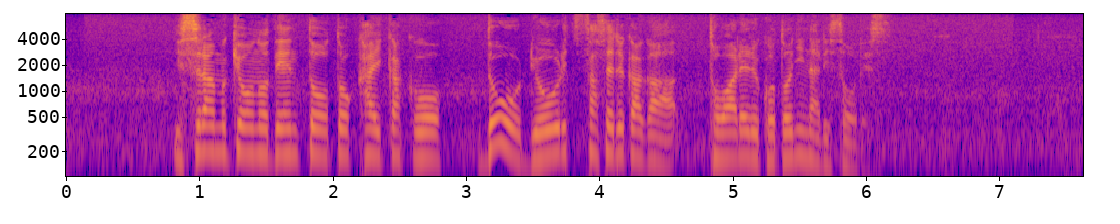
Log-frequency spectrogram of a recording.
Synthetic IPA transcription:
isɨɾamɯ̟kʲo̞ːno̞d̪ẽ̞nt̪o̞ːt̪o̞kaikakɯ̟o̞ | d̪o̞ːɾʲo̞ːɾʲit͡sɨ̥sase̞ɾɯ̟kaɡat̪o̞βaɾe̞ɾɯ̟ko̞t̪o̞ɲ̟inaɾʲiso̞ːd̪e̞sɨ̥

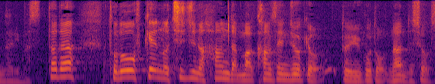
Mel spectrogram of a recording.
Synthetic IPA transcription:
ɲiaɾʲimasɨ̥t̪ad̪at̪o̞ɾo̞ːɸɯ̟̥kẽnːo̞t͡ɕiʑino̞hãnd̪ãmmaːkãɰ̃sẽ̞ɲ̟d͡ʑo̞ːkʲo̞ːt̪o̞jɯ̟ːko̞t̪o̞nãnd̪e̞ɕo̞ː

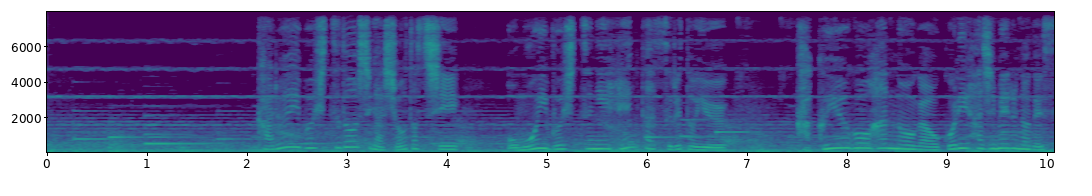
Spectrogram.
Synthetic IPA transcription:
kʰaɾɯ̟ibɯ̟ɕi̥t͡sɨd̪o̞ːɕiɡaɕo̞ːt̪o̞t͡sɨ̥ɕi | o̞mo̞ibɯ̟ɕi̥t͡sɨɲ̟ihẽ̞ŋkasɨɾɯ̟t̪o̞jɯ̟ː | kʰakɯ̟jɯːɡo̞ːhãnːo̞ːɡao̞ko̞ɾʲihaʑime̞ɾɯ̟no̞d̪e̞sɨ̥

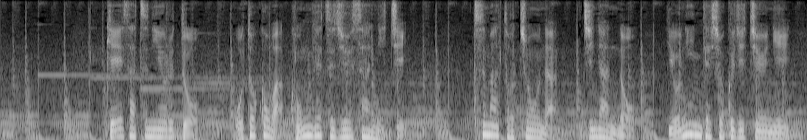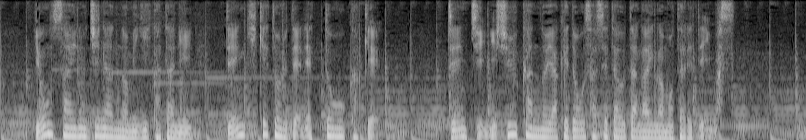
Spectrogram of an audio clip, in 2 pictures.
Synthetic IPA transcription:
ke̞ːsat͡sɨɲ̟ijo̞ɾɯ̟t̪o̞̰ | ot̪o̞ko̞βa̰kõ̞ŋɡe̞t͡sɨʑɨːsãɲ̟ːit͡ɕḭ | t͡sɨmat̪o̞t͡ɕo̞ːnã̰n | d͡ʑinãnːo̞̰ | jo̞ɲ̟ĩnd̪e̞ɕo̞kɯ̟ʑit͡ɕɨːɲ̟i | jõ̞ɰ̃saino̞d͡ʑinãnːo̞mʲiɡʲikat̪aɲ̟i | d̪̥ẽ̞ŋkʲi̥ke̞t̪o̞ɾɯ̟d̪e̞ne̞t̪ːo̞ːkake̞̰ | d͡zẽ̞ɲt͡ɕiɲ̟iɕɨːkãnːo̞jake̞d̪o̞ːsase̞t̪aɯ̟t̪aɡaiɡamo̞t̪aɾe̞t̪e̞̰ḭmasɨ̥

